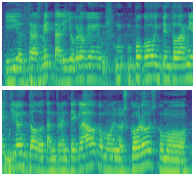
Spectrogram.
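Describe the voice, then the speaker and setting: A man's voice: on the high side, steady tone, brisk, a bit bright, slight background noise. A young man, a keyboardist in a band, answering casually in a radio interview. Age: young adult.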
